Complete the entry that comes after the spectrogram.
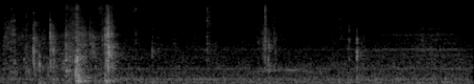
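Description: Cardboard and paper packaging rustling and being handled as the contents of a smartphone box are taken out, with a cluster of short rustles in the first second and two more, sparser, later on.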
